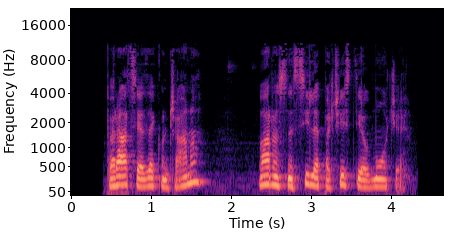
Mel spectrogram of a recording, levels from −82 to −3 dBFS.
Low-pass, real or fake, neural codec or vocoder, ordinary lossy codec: 19.8 kHz; real; none; MP3, 48 kbps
